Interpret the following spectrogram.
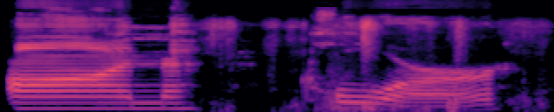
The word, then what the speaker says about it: encore: know what that means encore have you heard that word encore yeah and it's pronounced on core kind of like core but um there's another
